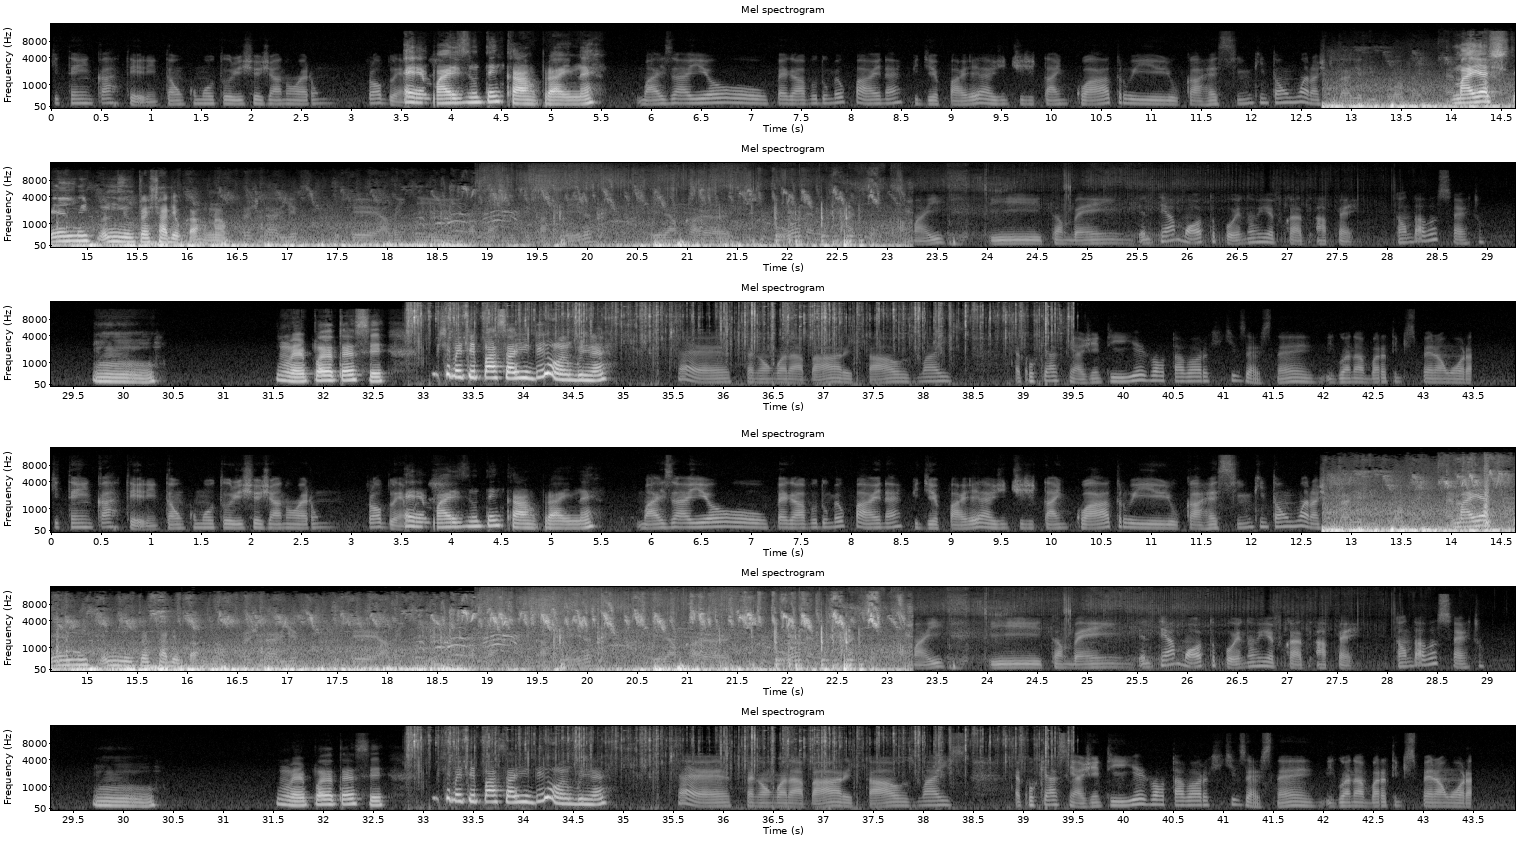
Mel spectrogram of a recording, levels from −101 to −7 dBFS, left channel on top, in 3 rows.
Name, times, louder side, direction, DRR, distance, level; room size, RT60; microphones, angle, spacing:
voice 1, 0.0-2.9 3.2-4.0 5.9-14.3 16.4-20.1 20.6-27.7 28.1-29.0 35.5-43.5, right 3 dB, 45° right, 2.2 m, -45 dB
voice 2, 3.5-5.5 14.0-16.5 29.7-30.3 31.5-34.9, left 6 dB, 75° left, 0.4 m, -28 dB
sound 1, 12.7-23.3, right 5 dB, 65° right, 0.4 m, -26 dB
sound 2, 18.9-28.4, right 6 dB, 25° right, 2.1 m, -50 dB
Keys jangling, 32.8-39.5, left 5 dB, 15° left, 0.8 m, -40 dB
head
